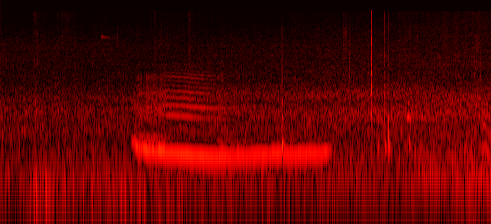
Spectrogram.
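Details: Stray cat outdoors in an urban setting giving one long, drawn-out meow of about three seconds, steady and slightly falling in pitch, then fading; faint traffic rumble and scattered clicks in the background.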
